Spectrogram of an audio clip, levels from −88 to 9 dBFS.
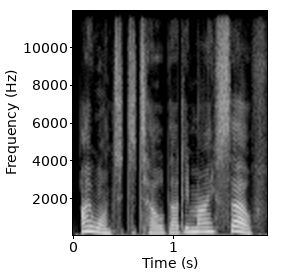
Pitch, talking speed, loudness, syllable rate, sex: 210 Hz, 185 wpm, -17 LUFS, 5.0 syllables/s, female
